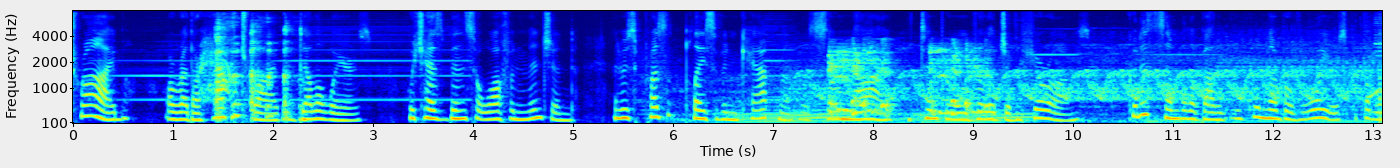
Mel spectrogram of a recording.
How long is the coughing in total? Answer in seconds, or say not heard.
3 s.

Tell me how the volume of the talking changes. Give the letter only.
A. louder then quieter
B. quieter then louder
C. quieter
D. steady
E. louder
D.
